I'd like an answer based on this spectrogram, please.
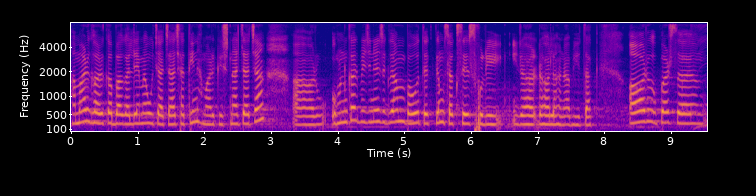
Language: Maithili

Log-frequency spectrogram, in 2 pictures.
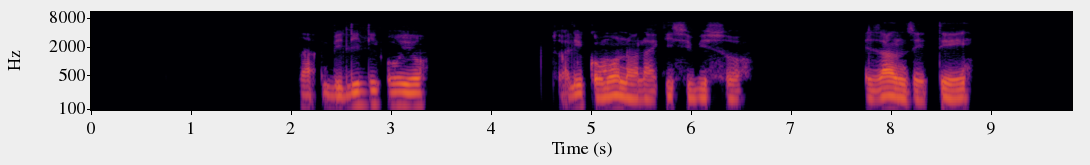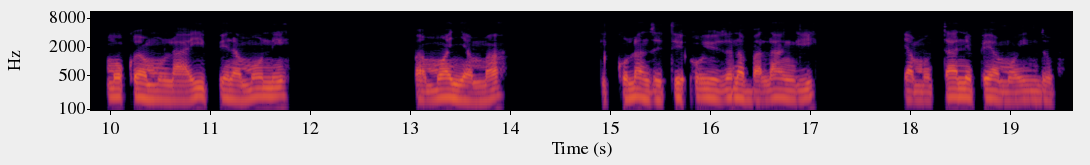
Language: Lingala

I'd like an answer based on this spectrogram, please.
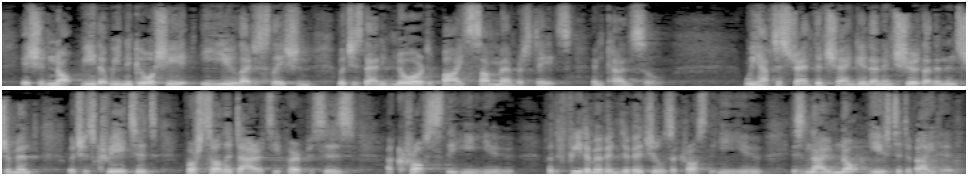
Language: English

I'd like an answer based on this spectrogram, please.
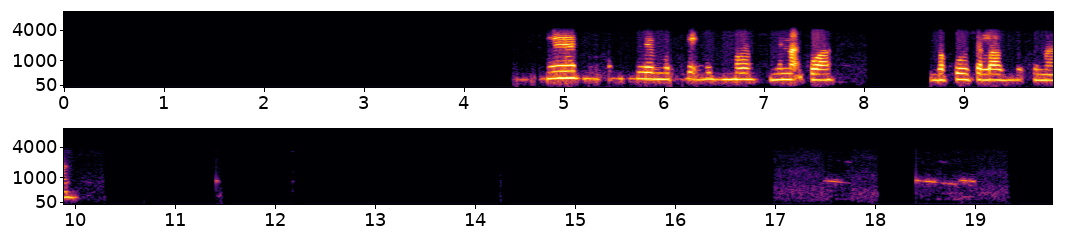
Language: Santali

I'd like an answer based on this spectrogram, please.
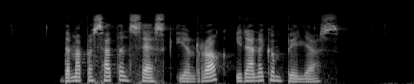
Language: Catalan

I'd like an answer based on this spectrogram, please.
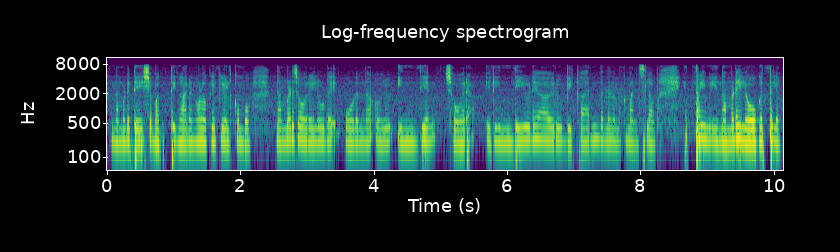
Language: Malayalam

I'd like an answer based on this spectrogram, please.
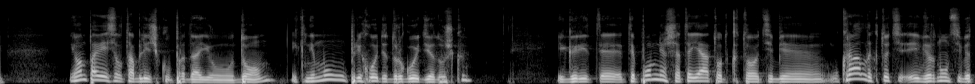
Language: Russian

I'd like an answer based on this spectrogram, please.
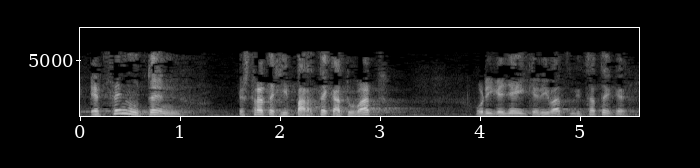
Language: Basque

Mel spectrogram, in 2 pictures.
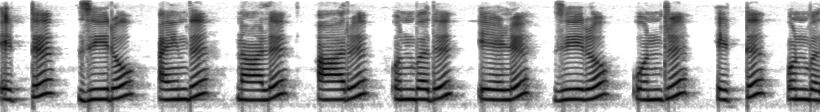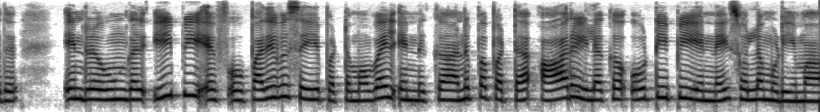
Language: Tamil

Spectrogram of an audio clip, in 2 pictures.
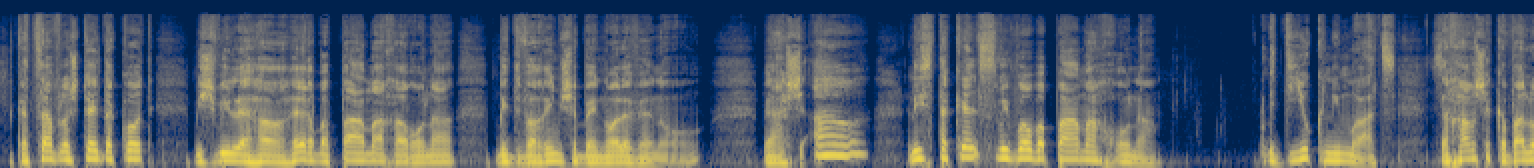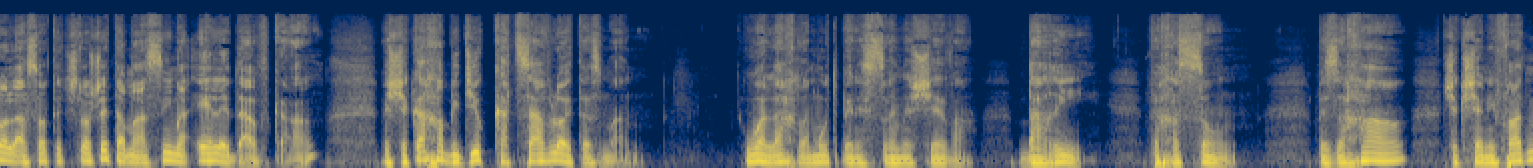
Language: Hebrew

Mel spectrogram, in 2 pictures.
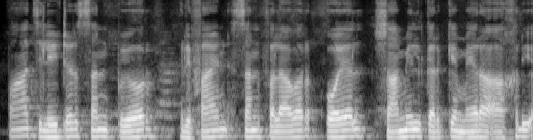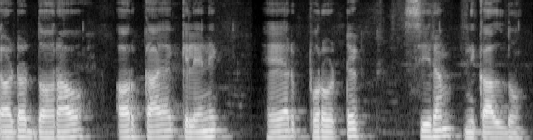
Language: Urdu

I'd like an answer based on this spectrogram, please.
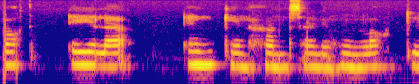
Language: Icelandic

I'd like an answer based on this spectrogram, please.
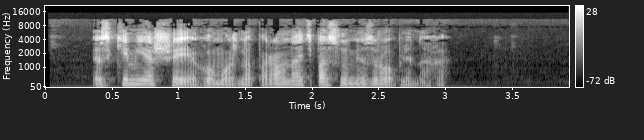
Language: Belarusian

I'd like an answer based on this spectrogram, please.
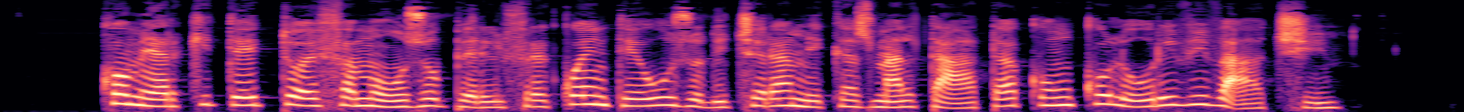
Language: Italian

